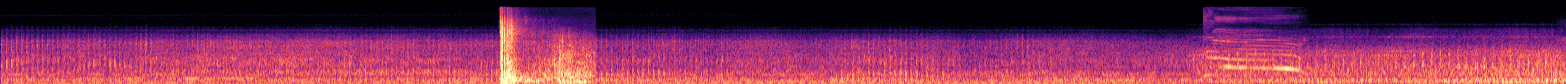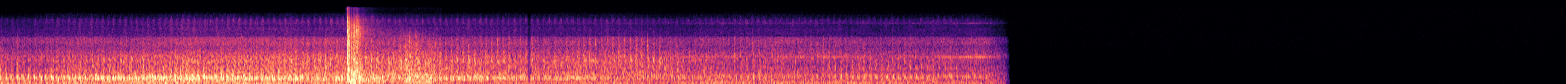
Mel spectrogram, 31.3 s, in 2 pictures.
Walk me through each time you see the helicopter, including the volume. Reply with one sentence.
You can hear the helicopter from 0.0 to 25.8 s, getting louder then quieter.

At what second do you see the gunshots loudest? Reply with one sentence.
The volume of the gunshots peaks at 5 seconds.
